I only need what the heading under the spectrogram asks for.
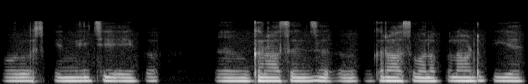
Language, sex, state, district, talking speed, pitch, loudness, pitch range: Hindi, female, Delhi, New Delhi, 115 wpm, 160 Hz, -17 LUFS, 155-165 Hz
